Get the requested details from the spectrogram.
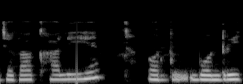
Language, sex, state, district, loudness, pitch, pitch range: Hindi, female, Bihar, Gopalganj, -23 LUFS, 220 Hz, 215-230 Hz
